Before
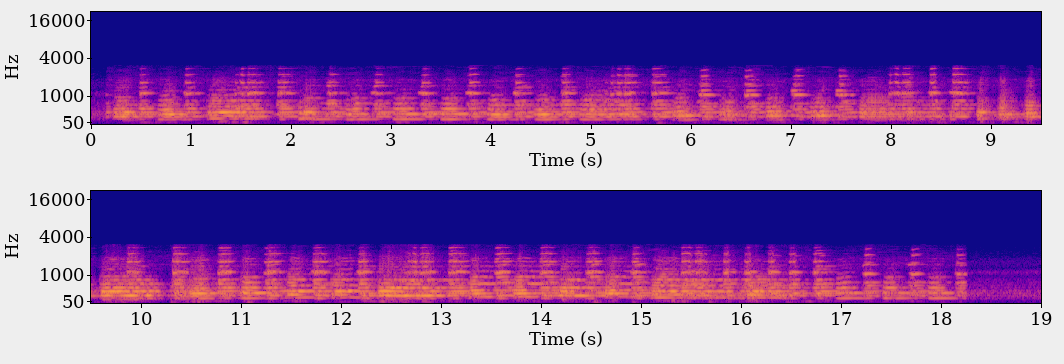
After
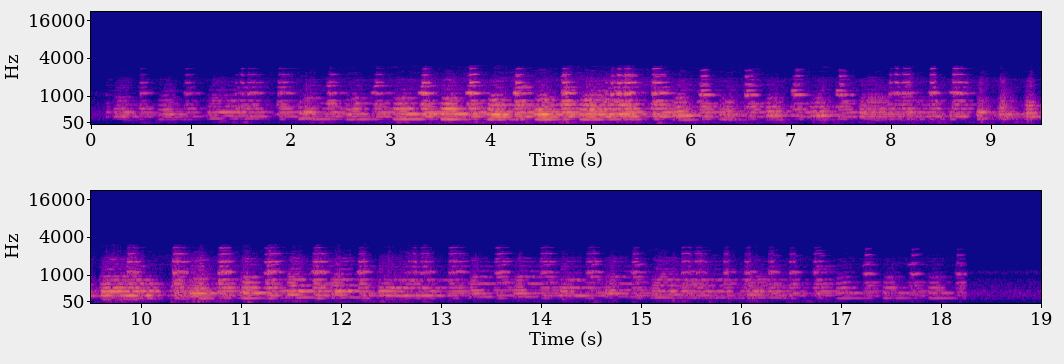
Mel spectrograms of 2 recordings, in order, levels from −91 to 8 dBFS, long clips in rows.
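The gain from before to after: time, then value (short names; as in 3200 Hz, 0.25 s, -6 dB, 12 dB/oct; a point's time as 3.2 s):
1.3 s -18.5 dB
2.28 s -11 dB
2.84 s -11 dB
3.35 s -2.5 dB
5.45 s -2.5 dB
6.39 s -11 dB
11.98 s -11 dB
12.42 s -18 dB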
